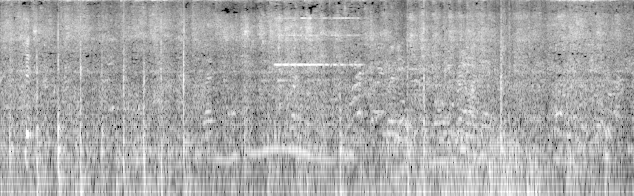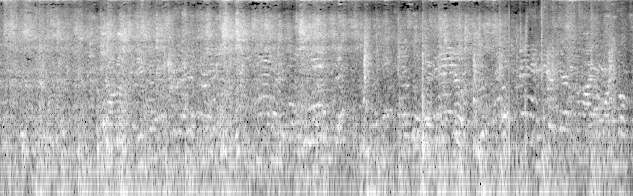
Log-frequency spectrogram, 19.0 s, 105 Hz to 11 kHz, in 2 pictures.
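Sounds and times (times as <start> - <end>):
boxing gloves striking mitts: 0.0 - 11.6
steady noisy background: 0.0 - 19.0.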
